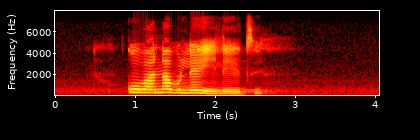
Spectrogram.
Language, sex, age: Tsonga, female, 19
